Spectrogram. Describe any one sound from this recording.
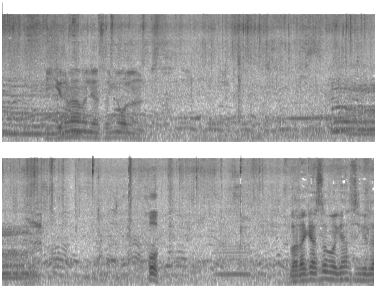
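Men talk nearby in a busy crowd outdoors.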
